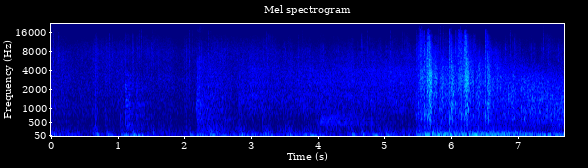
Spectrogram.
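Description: Naval battleship guns fire in the Ultimate Admiral Dreadnoughts game, a set of booming distant blasts, then a heavier, louder salvo rumbling on over a low background.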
